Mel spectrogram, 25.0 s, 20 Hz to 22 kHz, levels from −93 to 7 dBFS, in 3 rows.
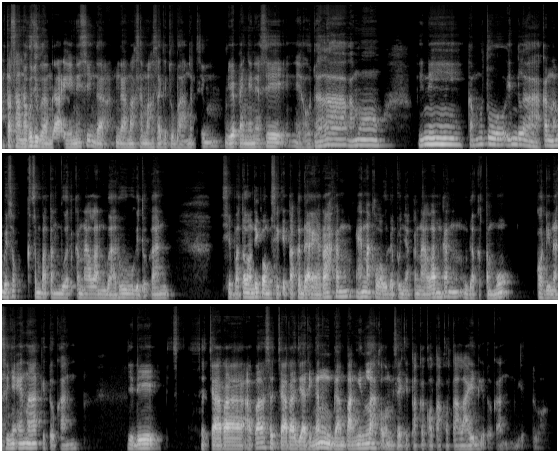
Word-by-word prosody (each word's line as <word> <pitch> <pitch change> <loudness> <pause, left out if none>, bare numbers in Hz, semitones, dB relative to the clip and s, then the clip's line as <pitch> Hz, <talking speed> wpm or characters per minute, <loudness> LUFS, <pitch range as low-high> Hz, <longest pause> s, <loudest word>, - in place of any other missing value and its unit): atasan 100 -4 +1
aku 115 - +4
juga 95 -4 +2
nggak 85 0 +2
ini 90 +2 -1
sih, 135 - -2
nggak 90 -1 0 0.2
nggak 90 -2 -1
maksa-maksa 90 -1 -4
gitu 90 - -6
banget 80 +4 -6
sih, 105 -1 -5 0.3
dia - - +5
pengennya 95 0 -1
sih, 110 -1 +2 0.4
"Ya 90 - -10
udah 105 +6 -5
lah 150 -1 0 0.2
kamu 135 +4 -2 0.9
ini, 160 +2 +4 0.6
kamu 145 +3 -8
tuh 160 -2 +3 0.2
ini 160 +2 -1
lah, 130 -4 -1 0.2
kan 130 - +1 0.2
besok 135 +5 -2 0.2
kesempatan 115 -3 -2
buat 100 0 -1
kenalan 100 -1 0
baru 90 +3 -1 0.2
gitu - - -3
kan, 90 0 -1 1.0
siapa - - -4
tahu 115 - +4
nanti 120 +2 +4
kalau 110 - +6
misalnya - - -5
kita - - +1
ke - - +3
daerah, 95 +5 +5
kan 130 -1 +1 0.3
enak 120 0 +3
kalau 100 -4 0
udah 90 -1 -3
punya 100 -3 -3
kenalan 100 +2 +2
kan 125 -1 +1 0.2
udah 95 -2 -3
ketemu, 90 0 -2 0.5
koordinasinya 100 +4 -1
enak," 120 0 +4
gitu - - -7
kan. 95 0 -5 0.9
Jadi 110 - +1 0.5
s - - -15 0.4
secara 95 0 +5
apa, 130 - +3 0.2
secara 110 -3 +3
jaringan 100 +6 +4 0.2
gampangin 95 +3 +2
lah 125 - +5
kalau - - -4
kita - - -7
ke - - -9
kota-kota 85 - -8
lain 95 +3 -1
gitu - - -16
kan, - - -11 0.2
gitu. - - -28
100 Hz, 165 wpm, -25 LUFS, 95-115 Hz, 1.0 s, kalau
